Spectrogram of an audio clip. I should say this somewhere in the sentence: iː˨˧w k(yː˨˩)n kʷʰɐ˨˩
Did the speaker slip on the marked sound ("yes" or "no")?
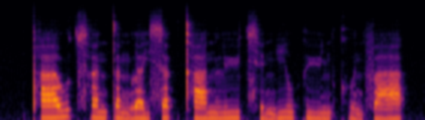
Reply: no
